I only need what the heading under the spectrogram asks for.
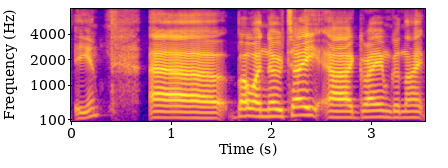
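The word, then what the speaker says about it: boa noite: Whiplash says Ian uh boa Notte uh Graham good night Portuguese pronounced boa Noche no shit yeah because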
